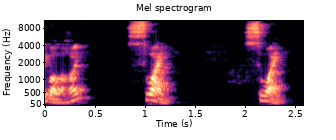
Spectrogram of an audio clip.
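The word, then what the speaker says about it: zwei: তো তাহলে এটা কি উচ্চারণ হচ্ছে, প্রোনাউন্সিয়েশনটা কি হচ্ছে, আইনস। ঠিক আছে, তারপরে 2 বা 2 কে বলা হয় সোয়াই, সোয়াই, 2 কে বলা হচ্ছে সোয়াই।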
